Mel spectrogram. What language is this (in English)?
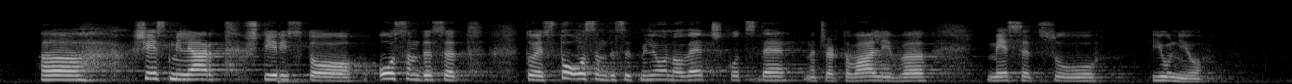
Slovenian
